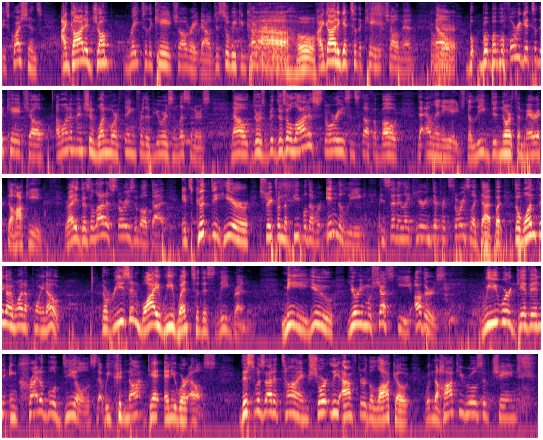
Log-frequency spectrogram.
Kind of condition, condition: setting, busy venue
